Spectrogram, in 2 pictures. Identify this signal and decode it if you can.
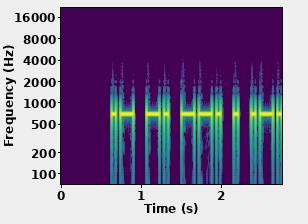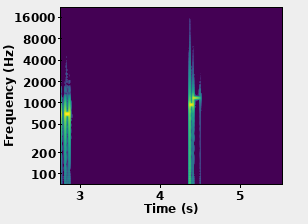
Morse code, heard as a keyed tone, about 22 wpm, 700 Hz. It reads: ANGEL
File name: 5 Letter Words - First 3 Letters Given - 22wpm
